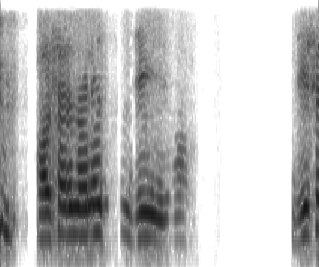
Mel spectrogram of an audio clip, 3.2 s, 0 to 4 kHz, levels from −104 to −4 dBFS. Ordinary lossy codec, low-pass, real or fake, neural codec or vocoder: AAC, 24 kbps; 3.6 kHz; real; none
